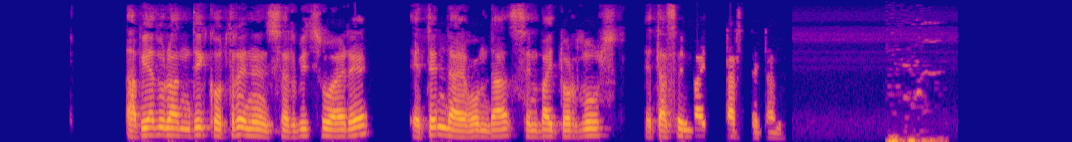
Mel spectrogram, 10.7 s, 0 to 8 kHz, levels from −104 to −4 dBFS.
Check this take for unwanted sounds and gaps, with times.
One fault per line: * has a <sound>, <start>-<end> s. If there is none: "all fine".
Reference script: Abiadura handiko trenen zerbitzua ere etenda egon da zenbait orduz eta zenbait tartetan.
* has a squeak, 8.9-9.5 s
